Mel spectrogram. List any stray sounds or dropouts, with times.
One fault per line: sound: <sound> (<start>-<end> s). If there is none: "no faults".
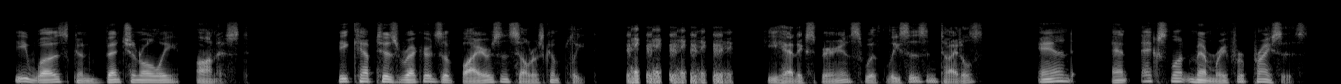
sound: laugh (6.3-7.3 s)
